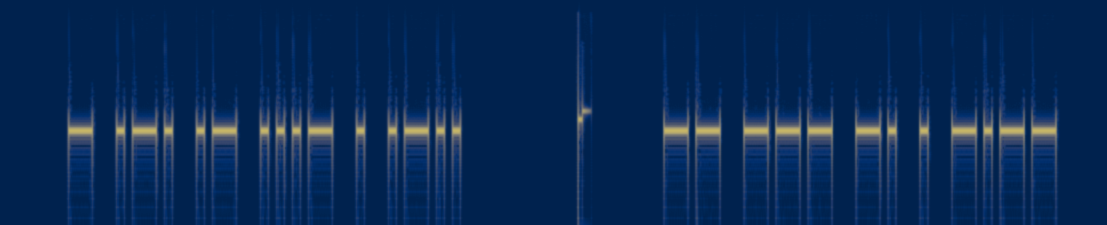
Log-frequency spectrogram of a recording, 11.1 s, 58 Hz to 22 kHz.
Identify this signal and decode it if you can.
Morse code, heard as a keyed tone, about 15 wpm, 700 Hz. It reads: TRAVEL MONEY
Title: Sentences from Top 400 Words - New Word Drill - 15wpm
